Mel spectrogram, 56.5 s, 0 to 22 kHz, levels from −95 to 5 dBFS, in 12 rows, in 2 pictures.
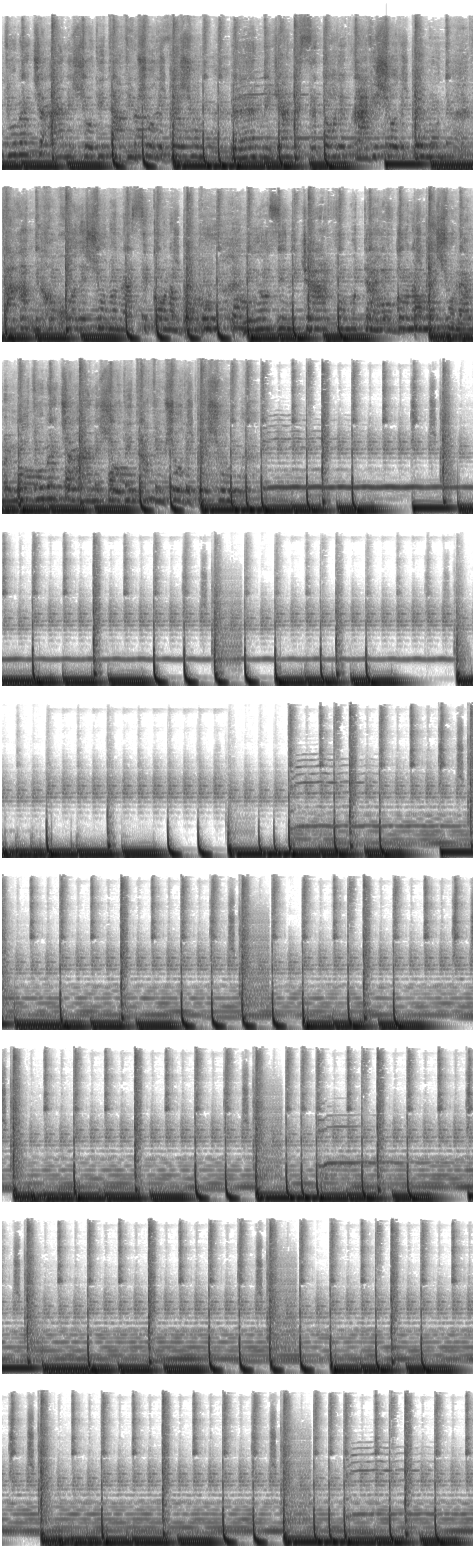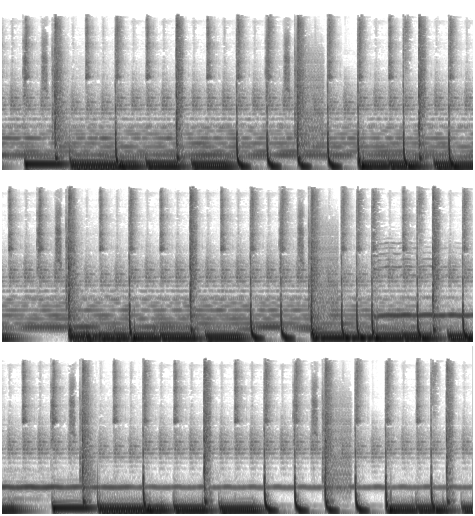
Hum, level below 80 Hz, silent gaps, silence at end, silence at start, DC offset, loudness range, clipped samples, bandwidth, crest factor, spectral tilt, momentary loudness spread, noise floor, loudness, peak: none; -14 dBFS; none; 0 s; 0 s; under 0.1%; 2 LU; under 0.1%; 16.5 kHz; 12 dB; -5.5 dB/octave; 5 LU; -33 dBFS; -14 LUFS; 0 dBFS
